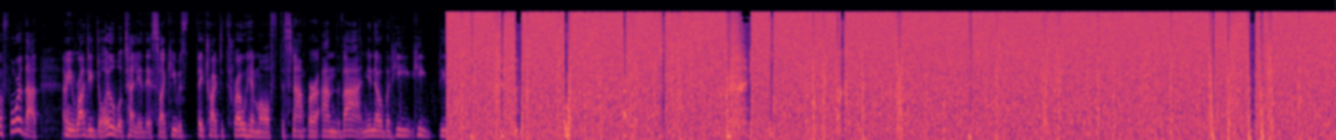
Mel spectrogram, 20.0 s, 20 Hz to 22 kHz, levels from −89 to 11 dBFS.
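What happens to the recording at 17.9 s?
Samples built from the wrong bytes run from 6.70 s to the end of the clip, covering the moment at 17.9 s. Each sample's bytes are assembled in the wrong order or alignment, so the rapidly changing low bits dominate, and the speech becomes loud, harsh noise, close to white on its louder sounds.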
